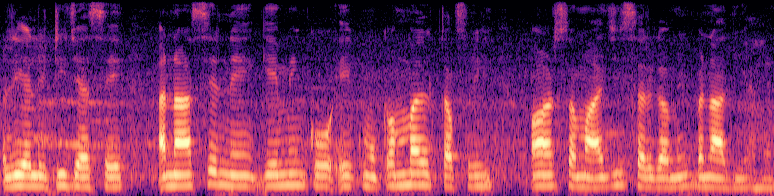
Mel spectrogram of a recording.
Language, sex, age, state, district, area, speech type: Urdu, female, 60+, Delhi, North East Delhi, urban, spontaneous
